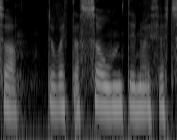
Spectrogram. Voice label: "sownd", Welsh

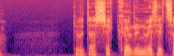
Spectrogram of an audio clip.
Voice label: "secr" Welsh

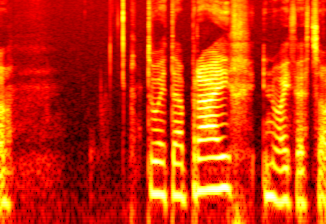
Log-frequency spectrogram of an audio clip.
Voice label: "braich", Welsh

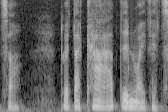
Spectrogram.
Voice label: "cad", Welsh

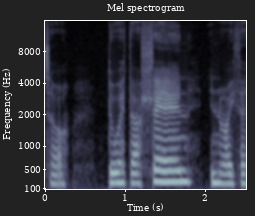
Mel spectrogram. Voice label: "lleen" Welsh

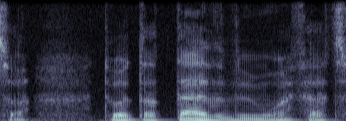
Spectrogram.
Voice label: "deddf" Welsh

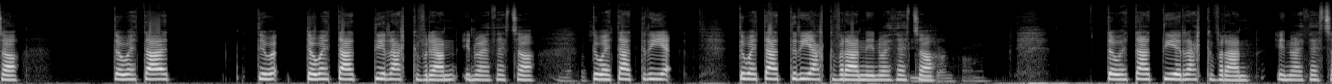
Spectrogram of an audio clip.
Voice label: "diragfarn", Welsh

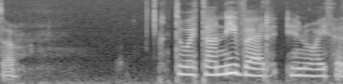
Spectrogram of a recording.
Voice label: "nifer" Welsh

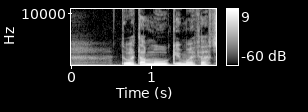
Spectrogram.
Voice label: "mwg", Welsh

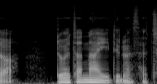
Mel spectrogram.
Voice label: "naid" Welsh

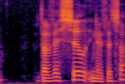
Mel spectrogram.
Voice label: "fesul", Welsh

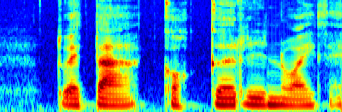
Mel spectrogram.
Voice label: "gogr", Welsh

